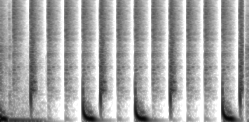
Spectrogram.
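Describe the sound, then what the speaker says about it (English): A short, simple drum beat with punchy kicks, snappy snares and bright hi-hat hits in a steady, evenly spaced rhythm, close and dry. "I'm going to put together a very quick drum pattern"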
